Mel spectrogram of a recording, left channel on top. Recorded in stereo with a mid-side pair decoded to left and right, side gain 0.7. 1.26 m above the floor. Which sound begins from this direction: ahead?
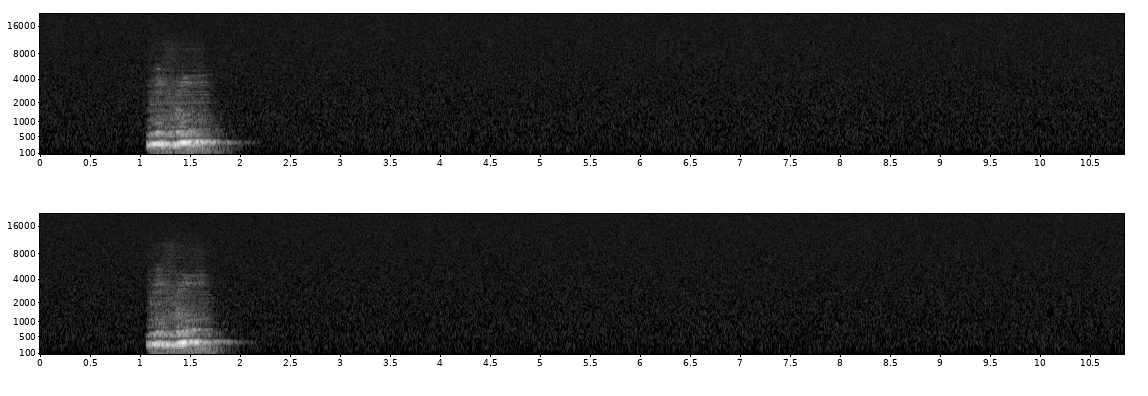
A child speaking, at 1.1 s.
